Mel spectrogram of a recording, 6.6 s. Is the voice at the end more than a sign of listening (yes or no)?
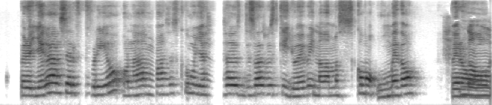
yes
